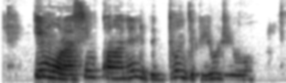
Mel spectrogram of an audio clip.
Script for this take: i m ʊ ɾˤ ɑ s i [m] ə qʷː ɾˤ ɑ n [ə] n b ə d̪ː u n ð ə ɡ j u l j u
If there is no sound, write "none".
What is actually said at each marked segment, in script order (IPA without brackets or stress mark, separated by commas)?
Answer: m, ə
